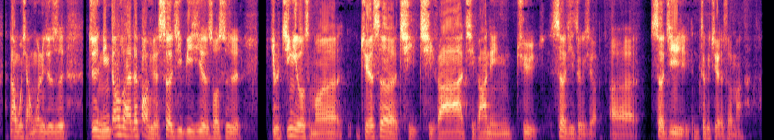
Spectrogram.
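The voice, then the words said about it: Taiwanese Mandarin accent. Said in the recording (Chinese): “听您的口音好像是台湾的是吧”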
